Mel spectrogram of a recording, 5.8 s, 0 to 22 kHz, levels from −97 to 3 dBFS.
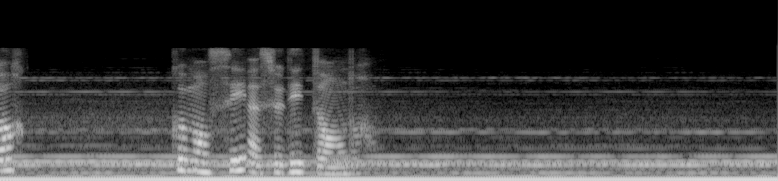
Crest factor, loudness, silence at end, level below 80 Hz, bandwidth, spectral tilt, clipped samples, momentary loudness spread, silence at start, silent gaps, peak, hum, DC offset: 14 dB; -20 LUFS; 0 s; -16 dBFS; 7 kHz; -8 dB/octave; under 0.1%; 6 LU; 0 s; none; -2 dBFS; none; under 0.1%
